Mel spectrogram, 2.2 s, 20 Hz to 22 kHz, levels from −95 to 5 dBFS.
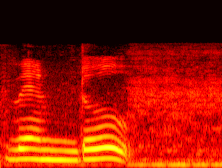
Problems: constant background noise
